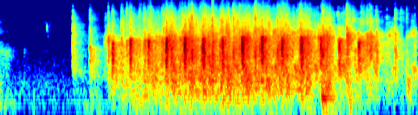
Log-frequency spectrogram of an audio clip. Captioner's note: audience applauding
